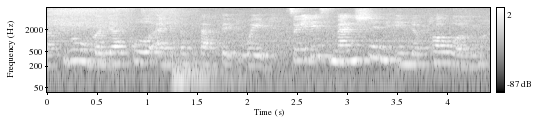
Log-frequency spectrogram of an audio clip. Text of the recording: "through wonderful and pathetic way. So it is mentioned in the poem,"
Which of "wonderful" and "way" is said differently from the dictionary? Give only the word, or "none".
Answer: wonderful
